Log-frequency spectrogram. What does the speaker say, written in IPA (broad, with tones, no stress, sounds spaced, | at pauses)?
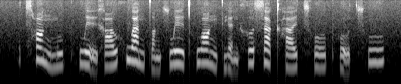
t͡sʰ ɑ˥˩ ŋ m u˧˥ pʰ w ḛ˨˩ ɪ̯ x ɑ˧˥ ʊ̯ x w a˥˩ n t̪ ɑ˩ ŋ s w e˥˧ ɪ̯ t̪ʰ w ɑ˥˩ ŋ t̪ j ɛ̰˨˩ n x ɤ˥ s ä˥˩ kʰ a˧˥ ɪ̯ t͡sʰ o˧˥ ʊ̯ pʰ o̰˨˩ ʊ̯ t͡sʰ u˥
